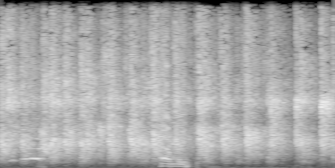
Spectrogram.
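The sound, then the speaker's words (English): A round of applause for a guest on a show: dense, steady clapping from a group fills the whole stretch, bright and loud, with a few brief tonal bits and faint voices mixed in. “so you can give him a round of applause.”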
